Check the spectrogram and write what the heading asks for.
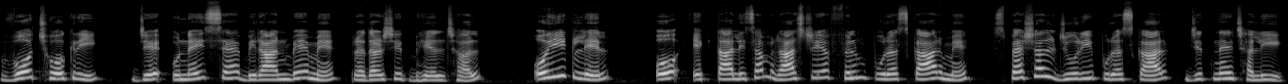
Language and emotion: Maithili, neutral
